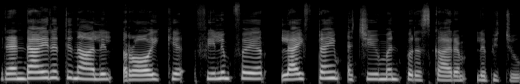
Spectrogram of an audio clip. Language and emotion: Malayalam, neutral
